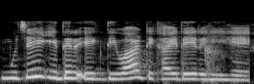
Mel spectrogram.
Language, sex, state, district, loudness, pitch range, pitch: Hindi, female, Arunachal Pradesh, Lower Dibang Valley, -14 LUFS, 245-290 Hz, 260 Hz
